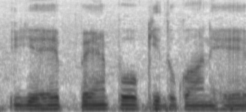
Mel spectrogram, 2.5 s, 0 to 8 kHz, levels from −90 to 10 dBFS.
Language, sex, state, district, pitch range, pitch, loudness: Hindi, male, Uttar Pradesh, Saharanpur, 90-100 Hz, 95 Hz, -15 LUFS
